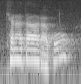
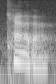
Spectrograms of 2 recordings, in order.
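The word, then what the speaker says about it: Canada: 단어를 어떻게 읽으시나요 그동안 제가 가르친 수많은 학생들은 캐나다라고 모든 글자를 똑같은 세기로 읽었어요 하지만 진짜 캐나다인들은 다르게 읽죠 캐나다 캐나다 케에 과장될 정도의 강세를 넣어야 해요 강세를 영어로 스트레스라고 하죠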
